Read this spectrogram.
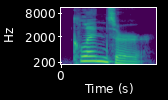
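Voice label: "cleanser", English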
